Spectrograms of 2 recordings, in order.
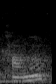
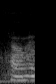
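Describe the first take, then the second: First: No R is sounded after the first vowel. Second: A hard R is sounded after the first vowel. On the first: The speaker calls it right. "Karma is actually comma" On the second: The speaker calls it wrong. "we have that hard R we like to pronounce"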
